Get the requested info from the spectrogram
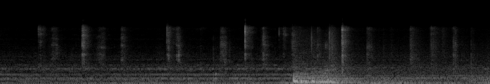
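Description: Close-up mouth sounds of someone chewing a mouthful of cold dressed salad: a run of small wet clicks and smacks, with a louder, lower patch a little past halfway.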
